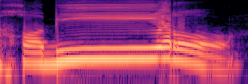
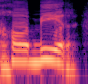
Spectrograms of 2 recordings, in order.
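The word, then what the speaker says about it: خبير: lihat huruf yang sebelumnya ini banyak orang yang salah baca kadang banik tebal contohnya al-adiyat innabahum bihim yaumaidil l khobir ah itu salah tebal mungkin karena entah karena mungkin enak bacanya tebal tapi hakikatnya itu tipis karena dilihat huruf ketiga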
